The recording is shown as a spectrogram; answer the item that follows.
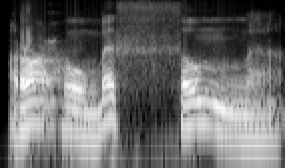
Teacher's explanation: ta dengan tha ini makhrajnya berdekatan sehingga boleh idgham.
